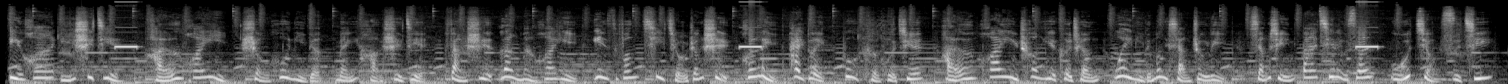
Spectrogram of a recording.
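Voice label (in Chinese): 试音, 女 普通话 促销广告配音 女性知性配音 年轻时尚配音; 菡恩花艺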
